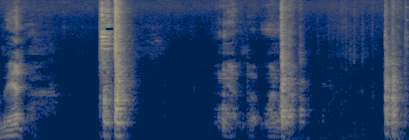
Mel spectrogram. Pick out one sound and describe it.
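A metal can clinks as it is set down.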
